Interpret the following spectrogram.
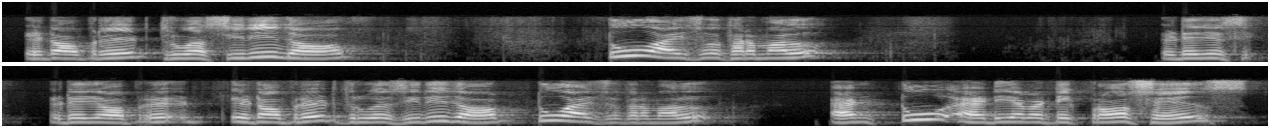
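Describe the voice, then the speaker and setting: A teacher with an Indian accent dictating lecture notes, repeating phrases slowly word by word. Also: mid-range voice, a little mellow. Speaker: physics teacher. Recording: dull, muffled lo-fi sound.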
